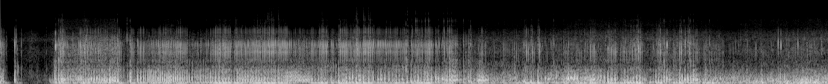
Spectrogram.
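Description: Skis scraping and hissing over packed, chopped snow at speed, mixed with wind rushing over the GoPro Hero 3's microphone. The noise starts abruptly about half a second in and then runs on steadily.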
